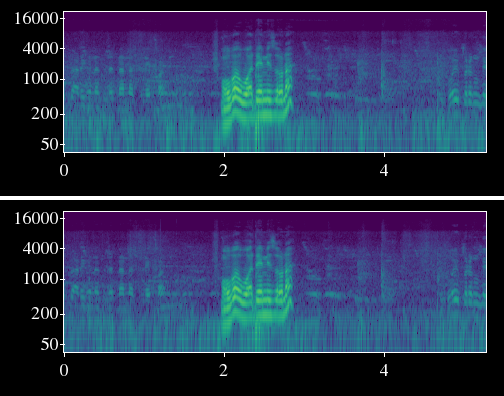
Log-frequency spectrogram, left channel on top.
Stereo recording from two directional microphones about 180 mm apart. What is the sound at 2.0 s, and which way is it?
Speech, 10° right (ahead or behind).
